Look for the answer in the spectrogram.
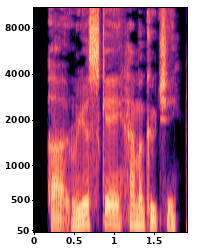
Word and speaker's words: Ryusuke Hamaguchi: Ryusuke Hamaguchi.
